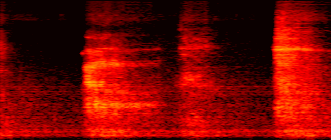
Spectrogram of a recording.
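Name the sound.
deep breaths during yoga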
